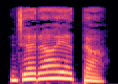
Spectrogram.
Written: ಜಿರಾಯತ

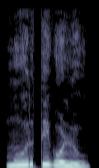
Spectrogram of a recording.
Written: ಮೂರ್ತಿಗೊಳ್

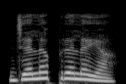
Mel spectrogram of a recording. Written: ಜಲಪ್ರಲಯ

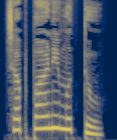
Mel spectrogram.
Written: ಚಪ್ಪಾಣಿಮುತ್ತು

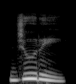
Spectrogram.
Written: ಝೂರಿ

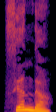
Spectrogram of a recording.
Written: ಸ್ಯಂದ

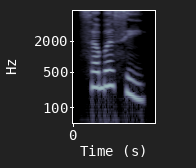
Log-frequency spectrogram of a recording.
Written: ಶಾಭಾಸ್

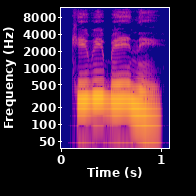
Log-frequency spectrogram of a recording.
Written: ಕಿವಿಬೇನೆ

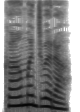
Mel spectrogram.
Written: ಕಾಮಜ್ವರ

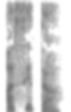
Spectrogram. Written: ಅಸ್ತ

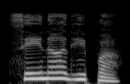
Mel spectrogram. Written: ಸೇನಾಧಿಪ

